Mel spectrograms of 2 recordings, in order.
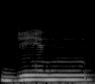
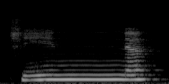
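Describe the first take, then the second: First: The first sound is a firm, hard j. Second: The first sound is soft, close to sh. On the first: The speaker calls it right. "from the middle part of the tongue" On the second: The speaker calls it wrong. "Wrong pronunciation"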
